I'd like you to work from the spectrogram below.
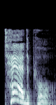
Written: tadpole

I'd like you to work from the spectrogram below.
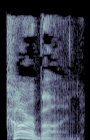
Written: carbine

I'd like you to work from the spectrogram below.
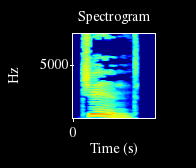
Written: ginned

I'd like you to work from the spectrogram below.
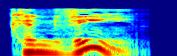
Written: convene

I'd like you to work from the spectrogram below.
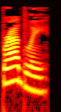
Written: bradlee

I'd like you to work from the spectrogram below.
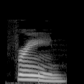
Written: fraine

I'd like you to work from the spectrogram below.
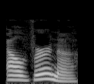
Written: alverna

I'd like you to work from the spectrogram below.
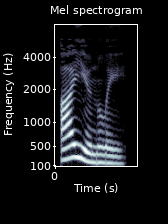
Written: ayunli

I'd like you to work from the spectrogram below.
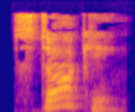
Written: stalking

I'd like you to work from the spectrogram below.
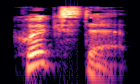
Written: quickstep

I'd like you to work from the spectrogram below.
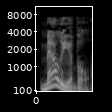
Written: malleable

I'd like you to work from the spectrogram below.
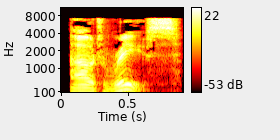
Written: outrace

